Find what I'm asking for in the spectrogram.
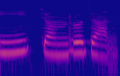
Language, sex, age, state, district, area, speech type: Bengali, female, 18-30, West Bengal, Alipurduar, rural, spontaneous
